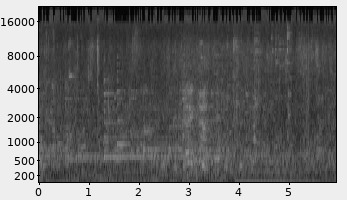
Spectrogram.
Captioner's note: mellow music; people chattering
